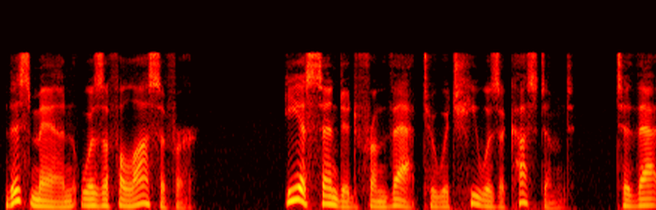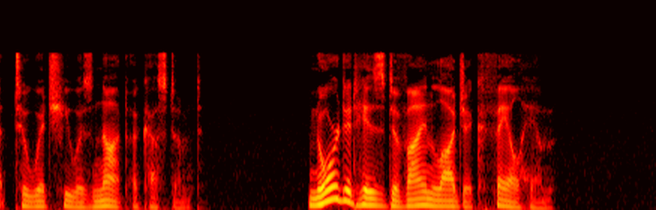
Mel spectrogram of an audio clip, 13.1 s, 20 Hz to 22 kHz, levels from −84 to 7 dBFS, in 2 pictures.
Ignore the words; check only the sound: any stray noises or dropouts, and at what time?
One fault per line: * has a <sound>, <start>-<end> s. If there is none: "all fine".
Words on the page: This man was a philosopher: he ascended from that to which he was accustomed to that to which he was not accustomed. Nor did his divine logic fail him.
all fine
